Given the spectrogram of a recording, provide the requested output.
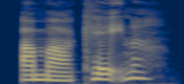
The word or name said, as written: amagerkaner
